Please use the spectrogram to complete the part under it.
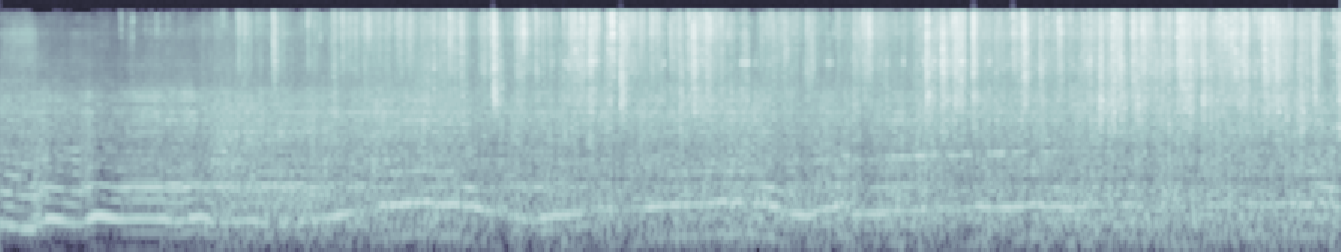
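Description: Tyres crunch and rattle over loose gravel.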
